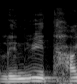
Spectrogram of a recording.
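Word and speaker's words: 林語堂: 있습니다 이 뭐 당 아 린 위 당 이라고 하는 그런 중국 발음으로 그렇게 합니다 아 이 이번 왕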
